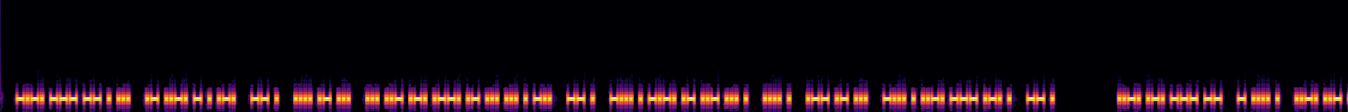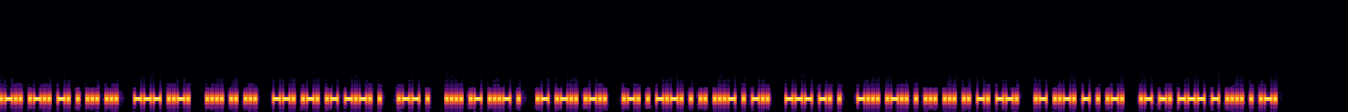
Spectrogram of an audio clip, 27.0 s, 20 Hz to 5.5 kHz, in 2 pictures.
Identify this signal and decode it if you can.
Morse code, heard as a keyed tone, about 50 wpm, 700 Hz. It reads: COMES AFTER ME HAS SURPASSED ME BECAUSE HE WAS BEFORE ME FROM THE FULLNESS OF HIS GRACE WE HAVE ALL RECEIVED ONE BLESSING AFTER ANOTHER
